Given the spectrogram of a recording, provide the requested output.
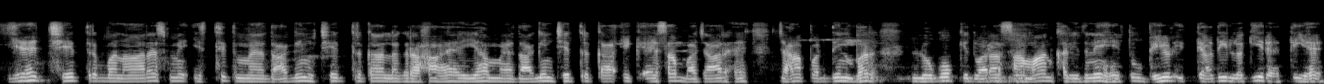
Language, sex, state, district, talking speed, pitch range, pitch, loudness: Hindi, male, Uttar Pradesh, Varanasi, 155 wpm, 140-160 Hz, 150 Hz, -17 LUFS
